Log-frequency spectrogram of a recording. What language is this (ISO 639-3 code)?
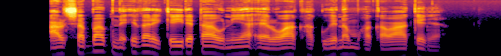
kik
